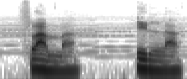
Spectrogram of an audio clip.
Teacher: Double consonants were pronounced long just as they still are in Italian.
